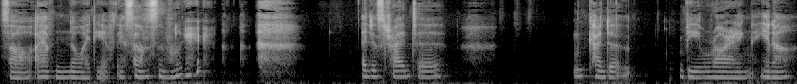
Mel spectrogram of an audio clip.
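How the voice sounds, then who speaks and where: A woman hosting an ASMR livestream, chatting with viewers in a soft, breathy whisper close to a binaural microphone. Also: medium pitch, level tone, slow, pauses often. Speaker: livestream host.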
